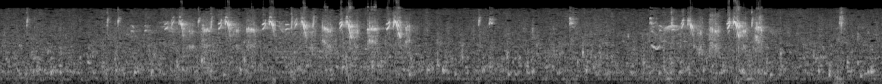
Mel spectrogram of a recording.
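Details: Warming-up red-pileated finch female imitating male song: a run of fast, very high chirping notes for about two seconds, a pause, then a shorter second burst, over a background of trickling, hissing noise.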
